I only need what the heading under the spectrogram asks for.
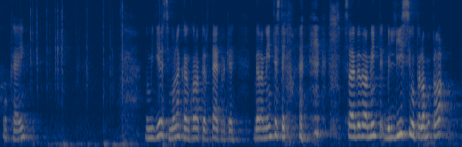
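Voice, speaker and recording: A woman leading a live spirit-voice session, talking casually and slowly repeating the messages she hears. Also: medium pitch, fairly even intonation, slight background noise. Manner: slow, drawn-out repeating of heard messages. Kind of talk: live stream commentary.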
